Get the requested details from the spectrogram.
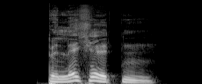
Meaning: inflection of belächeln: 1. first/third-person plural preterite 2. first/third-person plural subjunctive II
- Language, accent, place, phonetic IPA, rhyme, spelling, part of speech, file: German, Germany, Berlin, [bəˈlɛçl̩tn̩], -ɛçl̩tn̩, belächelten, adjective / verb, De-belächelten.ogg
